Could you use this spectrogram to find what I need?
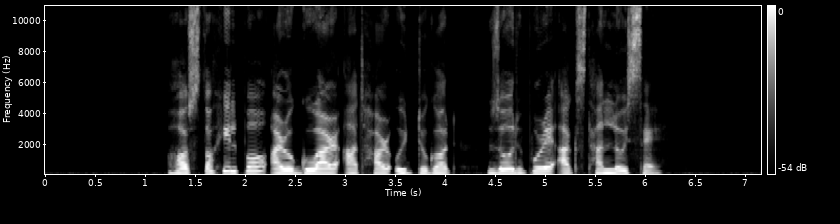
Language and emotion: Assamese, neutral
